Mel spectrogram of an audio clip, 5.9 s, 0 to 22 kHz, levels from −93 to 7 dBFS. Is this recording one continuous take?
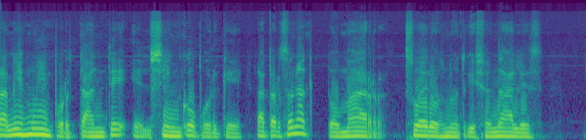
no; 4 cuts; at 1.5 s, 2.5 s, 3.1 s, 4.1 s

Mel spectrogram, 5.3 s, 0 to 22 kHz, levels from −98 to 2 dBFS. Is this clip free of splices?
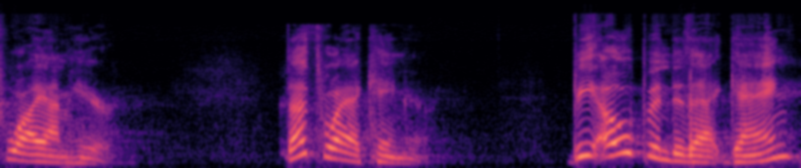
yes; 0 cuts

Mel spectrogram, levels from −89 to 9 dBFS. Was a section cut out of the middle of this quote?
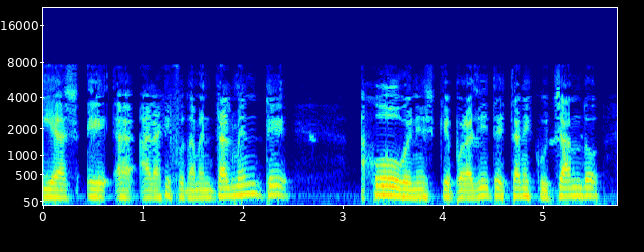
yes; 2 cuts; at 1.2 s, 3.2 s

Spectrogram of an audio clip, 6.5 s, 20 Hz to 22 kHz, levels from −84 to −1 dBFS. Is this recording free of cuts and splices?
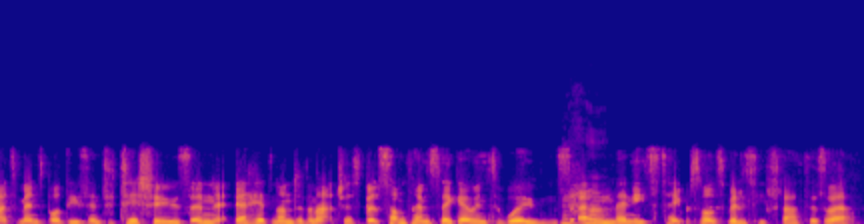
yes; 0 cuts

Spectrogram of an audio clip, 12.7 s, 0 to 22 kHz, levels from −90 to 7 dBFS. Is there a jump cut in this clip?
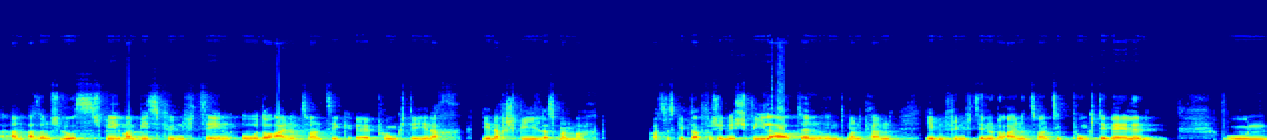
yes; 1 cut; at 4.7 s

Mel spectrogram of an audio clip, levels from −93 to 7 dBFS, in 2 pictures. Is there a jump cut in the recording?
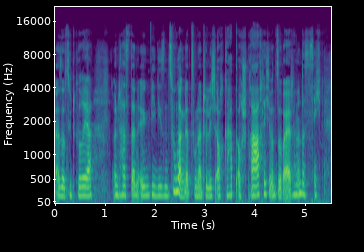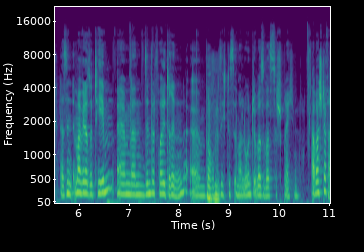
yes; 2 cuts; at 5.2 s, 7.5 s

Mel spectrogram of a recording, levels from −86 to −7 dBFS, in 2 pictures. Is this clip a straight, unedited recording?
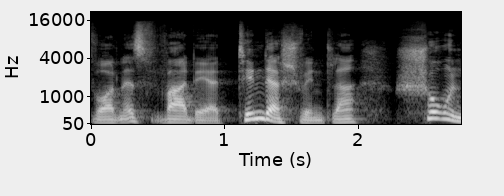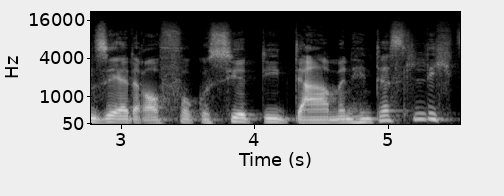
yes; 0 cuts

